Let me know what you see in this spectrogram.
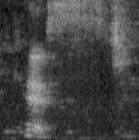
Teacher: For example, when we say kissed, because there is no vibration in the vocal cords, it's voiceless when we say the s consonant sound. It's simply efficient for your vocal cords to continue to not vibrate and pronounce the ED ending as a voiceless t, kissed. So why don't you give it a try?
